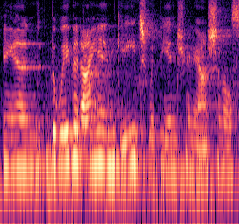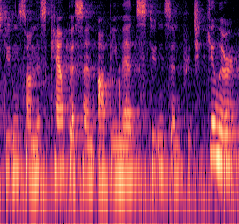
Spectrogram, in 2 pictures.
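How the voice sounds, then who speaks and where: A woman's voice: medium pitch, steady tone, moderate pace, few pauses, fairly bright tone. Give me a woman reflecting personally on a panel, her voice echoing in a large hall. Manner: thoughtful, personal. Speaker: English language program coordinator. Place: conference hall. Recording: echoey hall, faint noise.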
